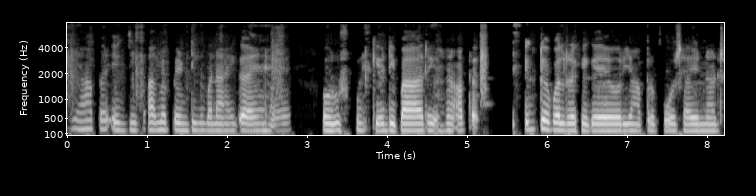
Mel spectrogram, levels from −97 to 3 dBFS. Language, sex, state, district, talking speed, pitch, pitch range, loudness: Hindi, male, Bihar, Jahanabad, 195 wpm, 180 Hz, 180-195 Hz, -18 LUFS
